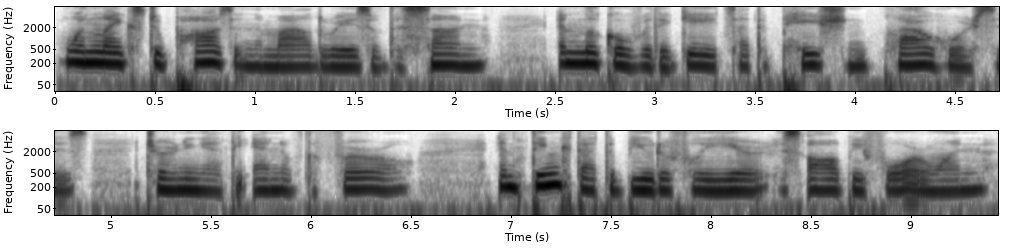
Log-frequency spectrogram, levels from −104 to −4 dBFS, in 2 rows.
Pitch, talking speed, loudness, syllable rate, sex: 175 Hz, 240 wpm, -22 LUFS, 6.2 syllables/s, female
